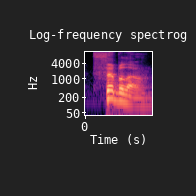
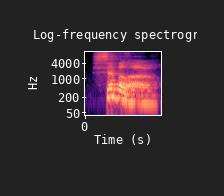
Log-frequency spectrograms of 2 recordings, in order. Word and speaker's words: Cibolo: 4-star commit from, hopefully I pronounced this right, Cibolo, Texas. Welcome to the show, my man. Here we go. How you doing? Sir. Doing amazing. Doing Did I amazing. pronounce that correctly? Cibolo. Cibolo.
